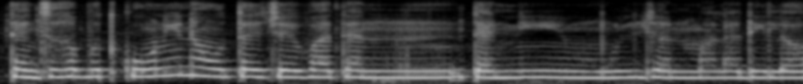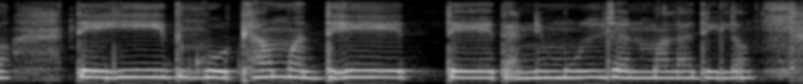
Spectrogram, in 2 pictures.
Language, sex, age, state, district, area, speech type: Marathi, female, 18-30, Maharashtra, Thane, urban, spontaneous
